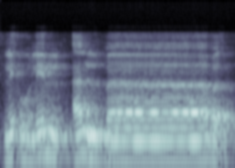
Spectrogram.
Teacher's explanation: لأولی حمزہ کو جلدی سے پڑھیں گے، لام کو لام سے ملا دیں گے، اظہار قمری ہوگا. · یہ وقفاً مد عارض السکون ہے اور با ساکن پہ قلقلہ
